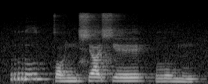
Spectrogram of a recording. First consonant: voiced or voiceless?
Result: voiced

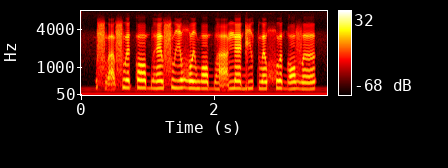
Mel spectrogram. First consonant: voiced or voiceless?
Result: voiceless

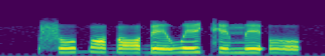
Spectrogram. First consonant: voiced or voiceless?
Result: voiceless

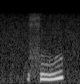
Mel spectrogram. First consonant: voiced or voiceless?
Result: voiceless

